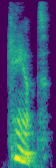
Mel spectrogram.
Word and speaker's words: can: is written s two can can can these are the strong forms you can hear these are very um full very clear but normally when we're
